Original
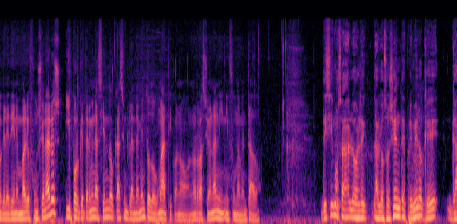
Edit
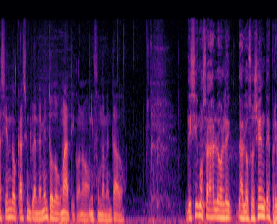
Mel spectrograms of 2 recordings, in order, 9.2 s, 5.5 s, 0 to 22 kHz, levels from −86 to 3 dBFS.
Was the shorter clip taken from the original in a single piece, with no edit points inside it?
no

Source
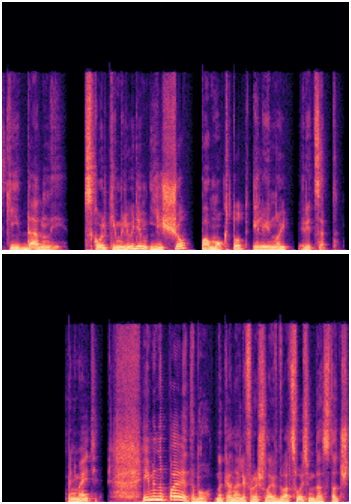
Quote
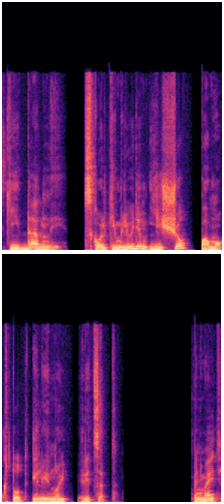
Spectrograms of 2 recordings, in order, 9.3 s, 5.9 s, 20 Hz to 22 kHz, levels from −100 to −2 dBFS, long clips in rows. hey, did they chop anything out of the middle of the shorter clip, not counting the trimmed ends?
no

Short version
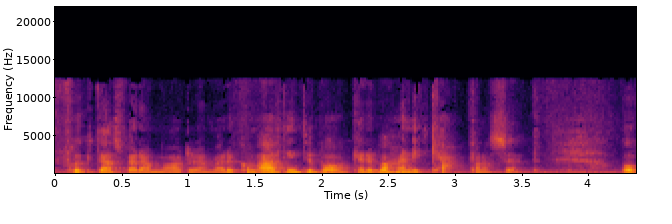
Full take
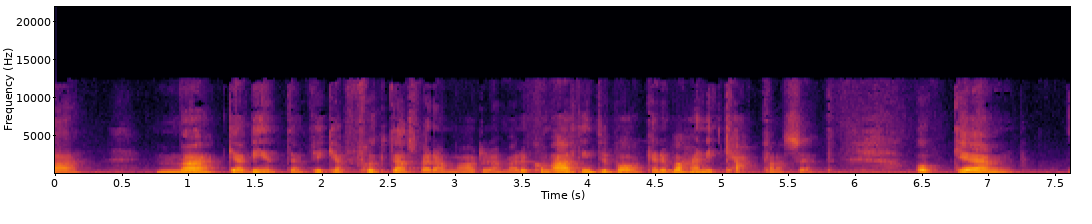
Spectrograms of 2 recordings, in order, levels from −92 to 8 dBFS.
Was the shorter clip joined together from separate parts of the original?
no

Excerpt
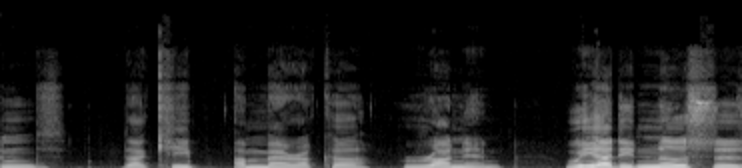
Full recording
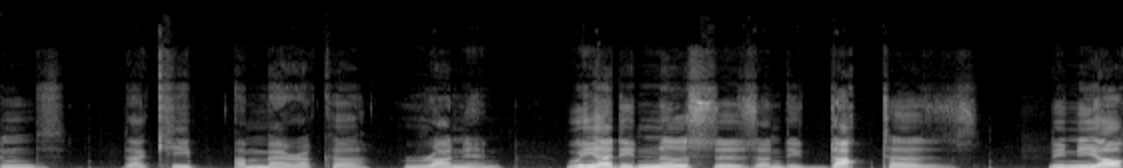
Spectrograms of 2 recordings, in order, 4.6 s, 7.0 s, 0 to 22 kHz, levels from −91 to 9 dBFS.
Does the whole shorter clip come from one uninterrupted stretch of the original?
yes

